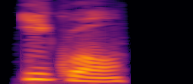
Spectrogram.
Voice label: "equal", voice, english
